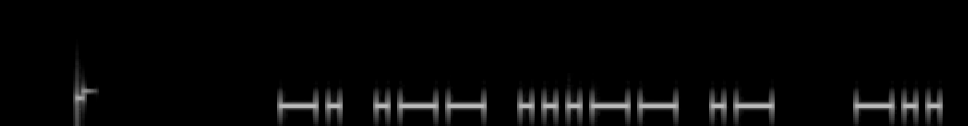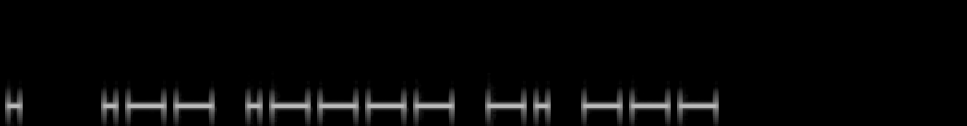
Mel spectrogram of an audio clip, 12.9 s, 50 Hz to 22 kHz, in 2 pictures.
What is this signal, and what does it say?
Morse code, heard as a keyed tone, about 15 wpm, 700 Hz. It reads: NW3A DE W1NO
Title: USA Callsign DE Callsign - 4 Characters - 15wpm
